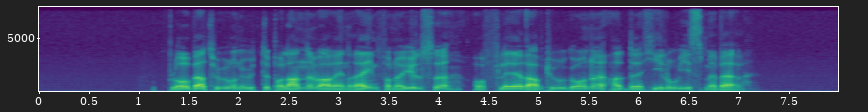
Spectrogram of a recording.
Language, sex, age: Norwegian, male, 37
